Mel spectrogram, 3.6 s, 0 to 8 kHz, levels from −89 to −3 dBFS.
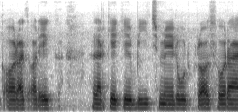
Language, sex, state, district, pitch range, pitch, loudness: Hindi, male, Tripura, West Tripura, 110-115 Hz, 115 Hz, -19 LUFS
